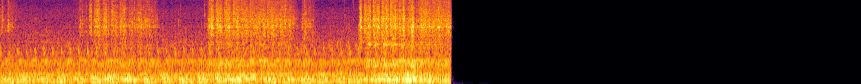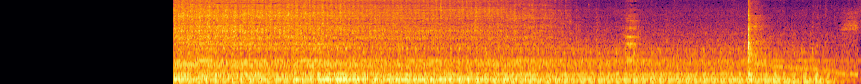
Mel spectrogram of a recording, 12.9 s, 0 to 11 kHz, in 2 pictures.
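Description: A wood lathe spinning at 900 RPM while a freshly sharpened 5/8 inch bowl gouge cuts into a turning bowl blank, a steady motor hum with scraping, rubbing cuts, broken by a silent gap.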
